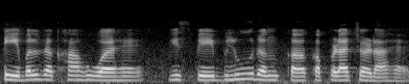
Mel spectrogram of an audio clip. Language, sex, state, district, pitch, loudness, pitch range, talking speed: Hindi, male, Punjab, Pathankot, 200 Hz, -15 LUFS, 190-210 Hz, 160 wpm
